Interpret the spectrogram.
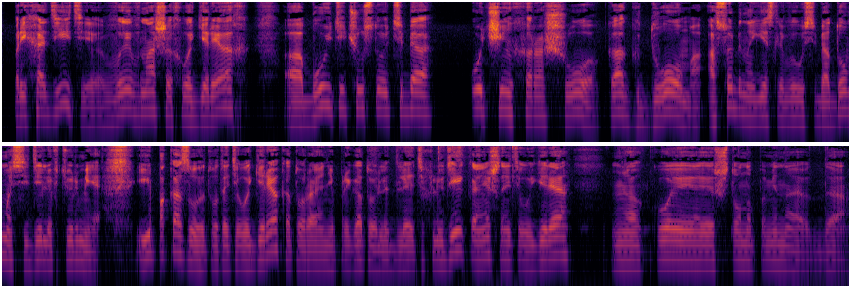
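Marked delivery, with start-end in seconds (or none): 0.1-9.4 play-acted scoffing sarcasm, dripping with derision, sneering. Retelling a German TV clip's invitation to refugees: imitating sarcastic mockery. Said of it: "вот эта издёвка".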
